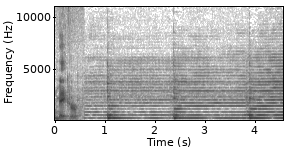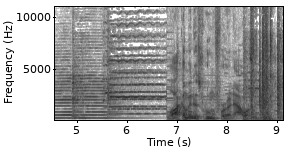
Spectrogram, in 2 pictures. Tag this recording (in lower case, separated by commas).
speech, musical instrument, fiddle, music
